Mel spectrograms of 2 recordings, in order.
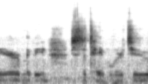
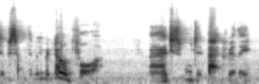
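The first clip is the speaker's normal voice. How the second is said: lightly voiced worried dwarf, higher; dwarf innkeeper; 5 semitones higher, 4 dB louder than usual. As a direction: plead for the lost lantern.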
